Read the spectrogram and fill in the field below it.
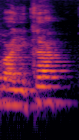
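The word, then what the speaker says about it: ויקרא: los propósitos de Dios levítico en hebreo se pronuncia como ya aprendimos bikra y ciertamente en este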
